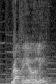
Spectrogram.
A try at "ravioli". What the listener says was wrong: You guys put the accent on the wrong vowel. It's not ravioli. It's ravioli. It's on the O. Ravioli.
